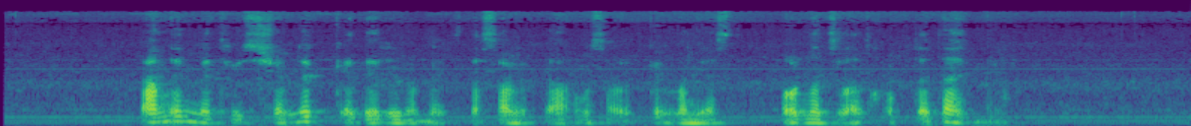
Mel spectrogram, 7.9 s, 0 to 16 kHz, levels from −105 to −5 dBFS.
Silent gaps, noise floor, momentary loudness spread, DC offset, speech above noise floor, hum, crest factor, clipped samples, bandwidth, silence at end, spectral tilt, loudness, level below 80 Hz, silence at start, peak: none; -56 dBFS; 14 LU; under 0.1%; 27 dB; none; 26 dB; under 0.1%; 11.5 kHz; 1.25 s; -6.5 dB/octave; -30 LUFS; -52 dBFS; 0.95 s; -6 dBFS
